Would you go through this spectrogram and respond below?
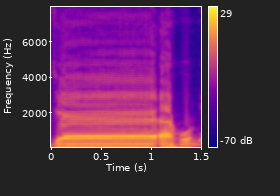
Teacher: Mad yang terjadi disebabkan karena adanya huruf hamzah yang datang setelahnya pada dasarnya ja itu kita panjangkan dulunya dua kan Tapi karena ketemu dengan Hamzah ya dia kita jadi panjang empat harakat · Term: mad wajib muttasil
